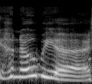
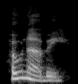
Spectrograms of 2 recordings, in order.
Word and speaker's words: Honobia: there i go yeah it looks like hernobia so that i i am so glad that you you told me the right way to say it i love that ho nubby yeah it's um it's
